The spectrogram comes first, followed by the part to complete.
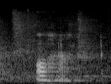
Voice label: "break", Nukuoro; transitive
